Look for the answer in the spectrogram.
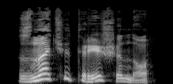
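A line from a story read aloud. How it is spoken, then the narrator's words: Cheerful. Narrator (Russian): весело произнес итальянец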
